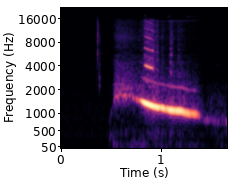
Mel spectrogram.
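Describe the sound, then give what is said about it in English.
A single loud whistle by a person whistling into a microphone, sliding gently downward in pitch and lasting about a second, with a faint low rumble underneath and no talking. “I was like, oh wait, I'm whistling to the mic.”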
